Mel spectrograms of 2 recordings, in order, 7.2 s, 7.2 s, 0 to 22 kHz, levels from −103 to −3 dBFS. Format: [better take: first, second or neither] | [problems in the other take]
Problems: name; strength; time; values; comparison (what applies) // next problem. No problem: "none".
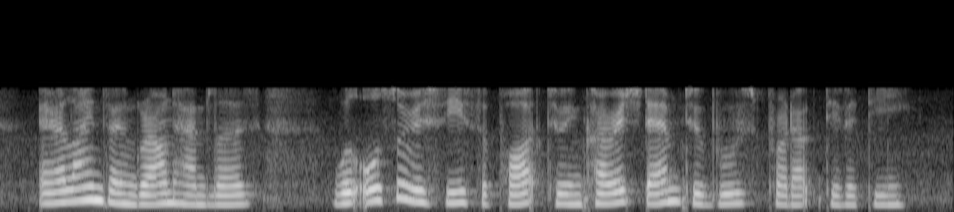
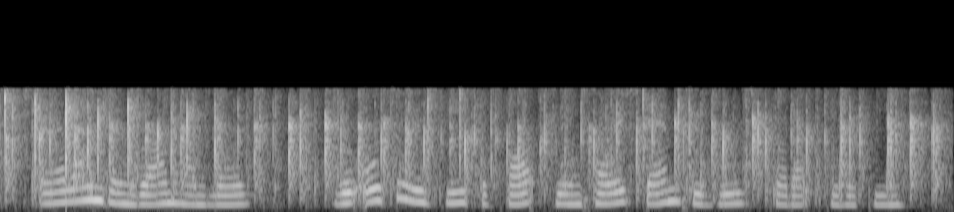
first | background sound (Applause); 2 dB above the speech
